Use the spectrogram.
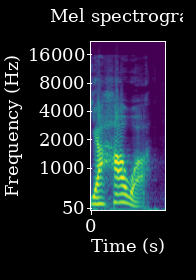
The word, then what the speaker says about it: Yahweh: But this YHWH, it's pronounced as Yahweh, because it turns out that the language was so simple back then that it vocalized each consonant with an ah sound without specifically marking that sound between consonants. So this YHWH, it's pronounced Yahweh.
